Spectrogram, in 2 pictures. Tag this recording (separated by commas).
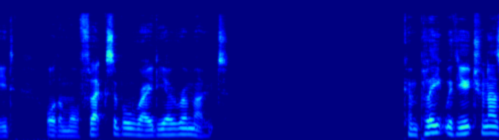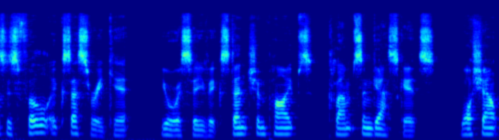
Speech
